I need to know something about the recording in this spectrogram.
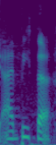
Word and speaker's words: Ibiza: break destinations cancun maybe ibiza i know i'm saying it wrong it's supposed to be ibiza but uh maybe people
